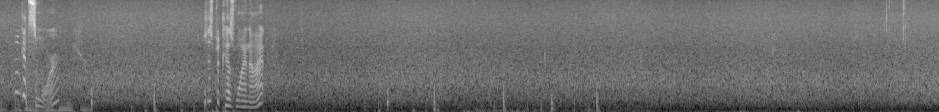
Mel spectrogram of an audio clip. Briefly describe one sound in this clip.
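A pickaxe taps and chips repeatedly at stone blocks.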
